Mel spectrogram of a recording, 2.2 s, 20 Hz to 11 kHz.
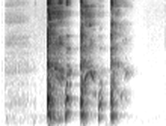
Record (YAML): cough_length: 2.2 s
cough_amplitude: 32767
cough_signal_mean_std_ratio: 0.28
survey_phase: beta (2021-08-13 to 2022-03-07)
age: 45-64
gender: Female
wearing_mask: 'No'
symptom_fatigue: true
smoker_status: Ex-smoker
respiratory_condition_asthma: true
respiratory_condition_other: false
recruitment_source: REACT
submission_delay: 1 day
covid_test_result: Negative
covid_test_method: RT-qPCR
influenza_a_test_result: Unknown/Void
influenza_b_test_result: Unknown/Void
